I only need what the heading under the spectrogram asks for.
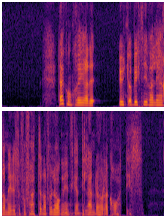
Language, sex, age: Swedish, female, 55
